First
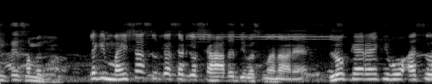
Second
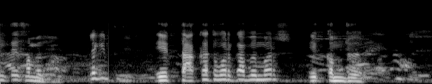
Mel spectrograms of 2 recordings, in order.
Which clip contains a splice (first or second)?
second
